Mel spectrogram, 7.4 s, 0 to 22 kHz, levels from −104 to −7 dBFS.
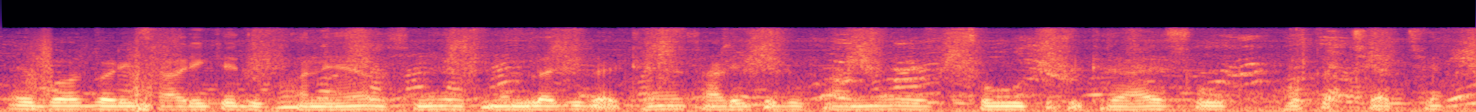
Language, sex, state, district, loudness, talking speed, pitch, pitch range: Hindi, male, Maharashtra, Mumbai Suburban, -14 LUFS, 235 wpm, 110 Hz, 110-115 Hz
